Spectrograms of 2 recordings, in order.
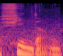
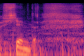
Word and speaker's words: Fiend: petit point de traduction F n se prononce bien find c'est pas fiend et alors il avait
